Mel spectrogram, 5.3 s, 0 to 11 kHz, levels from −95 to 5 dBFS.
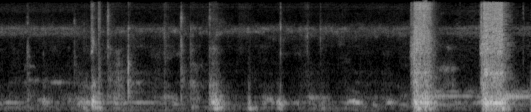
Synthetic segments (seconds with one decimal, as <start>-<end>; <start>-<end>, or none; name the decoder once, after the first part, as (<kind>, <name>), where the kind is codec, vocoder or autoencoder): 0.8-4.0 (codec, SNAC)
